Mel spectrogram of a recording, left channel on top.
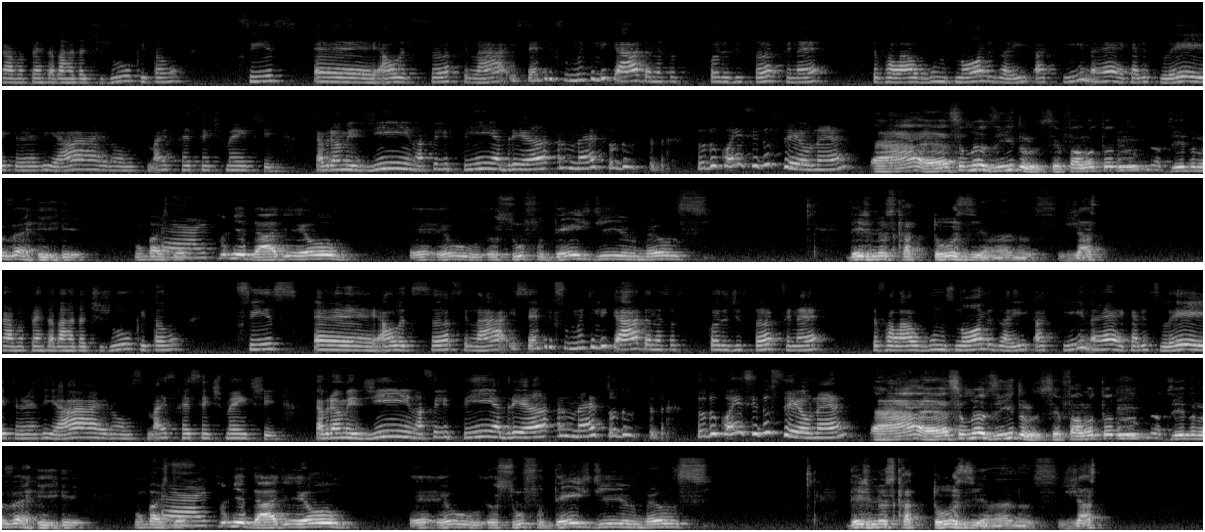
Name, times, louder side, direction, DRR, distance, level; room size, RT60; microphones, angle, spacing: voice 1, 0.0-1.8 2.5-2.8 3.1-6.8 7.1-8.2 8.7-14.8 15.1-18.7 19.0-20.5 23.1-23.6 25.6-26.3, right 4 dB, 85° right, 0.9 m, -24 dB
voice 2, 20.7-24.9 25.3-25.9 26.2-27.5 28.1-31.1 32.5-34.9, right 2 dB, 40° right, 1.2 m, -18 dB
22.0 x 10.0 x 2.8 m
head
